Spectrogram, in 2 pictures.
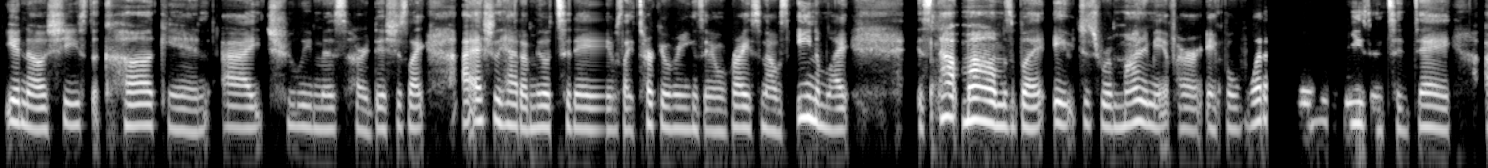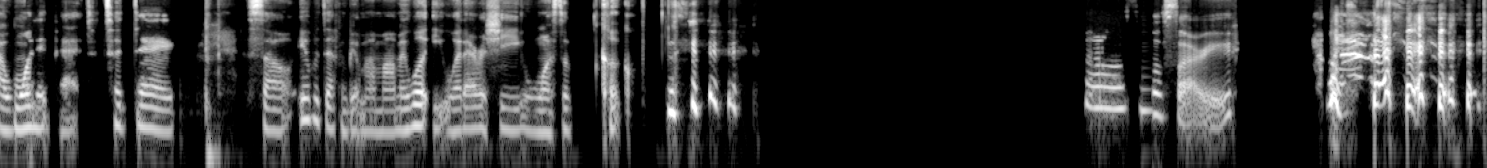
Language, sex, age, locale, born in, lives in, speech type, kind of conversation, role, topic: English, female, 45-49, en-US, United States, United States, conversation, podcast, guest, Why do shared meals have such a strong impact on our relationships and sense of community?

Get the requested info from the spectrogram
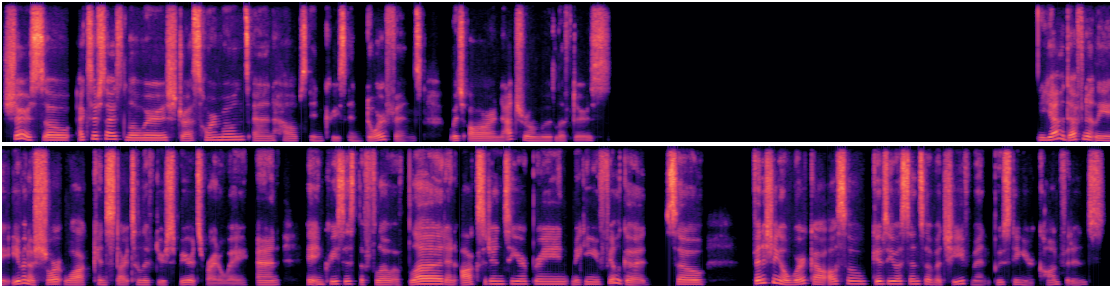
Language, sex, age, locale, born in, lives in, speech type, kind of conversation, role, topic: English, female, 20-24, en-US, United States, United States, read, expert-assistant, expert, What are the benefits of regular exercise for mental health?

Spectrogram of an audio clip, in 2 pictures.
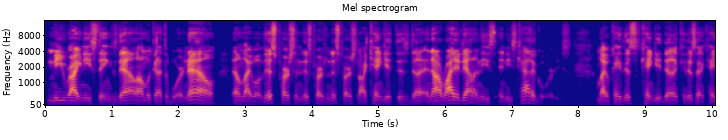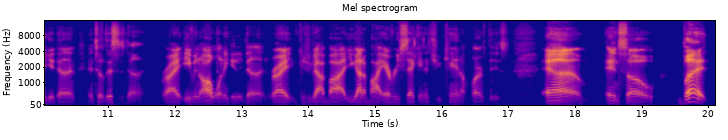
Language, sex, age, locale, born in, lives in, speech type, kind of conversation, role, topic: English, male, 30-34, en-US, United States, United States, conversation, podcast, guest, What are some effective ways to handle stress when life gets hectic?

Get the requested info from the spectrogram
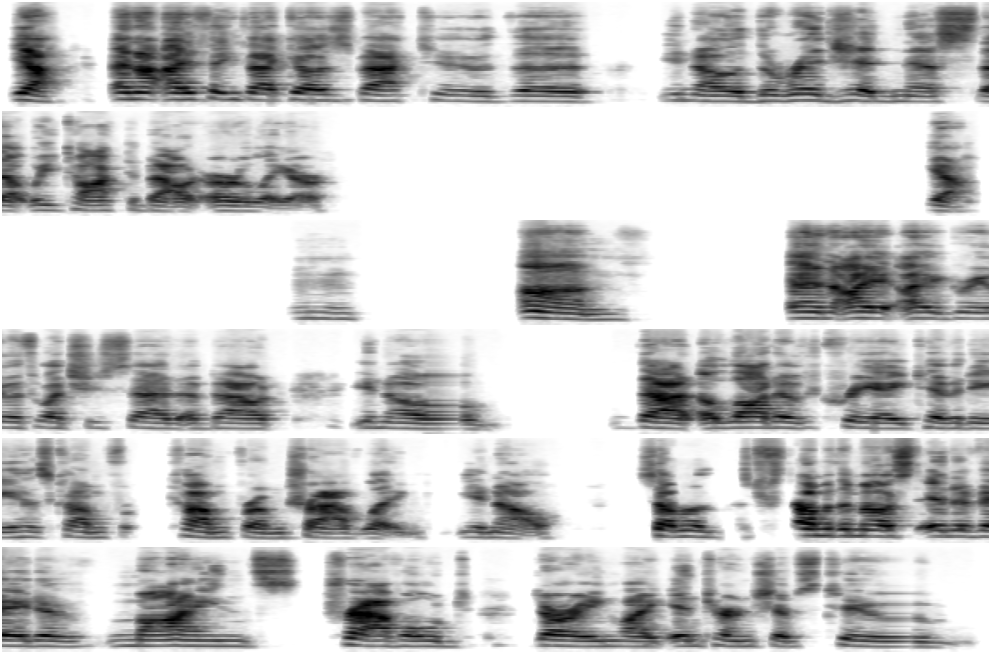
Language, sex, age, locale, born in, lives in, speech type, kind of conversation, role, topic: English, male, 25-29, en-US, United States, United States, conversation, podcast, host, What are some ways people can nurture and develop their creativity over time?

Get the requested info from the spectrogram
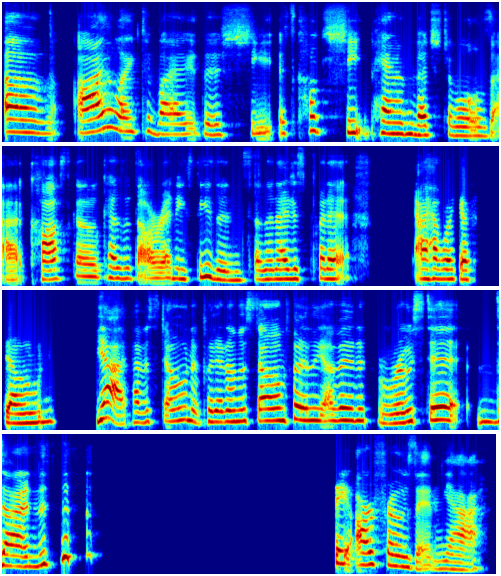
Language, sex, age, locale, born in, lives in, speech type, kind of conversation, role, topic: English, female, 50-54, en-US, United States, United States, conversation, unstructured, none, What is a common cooking mistake people often don’t realize they’re making?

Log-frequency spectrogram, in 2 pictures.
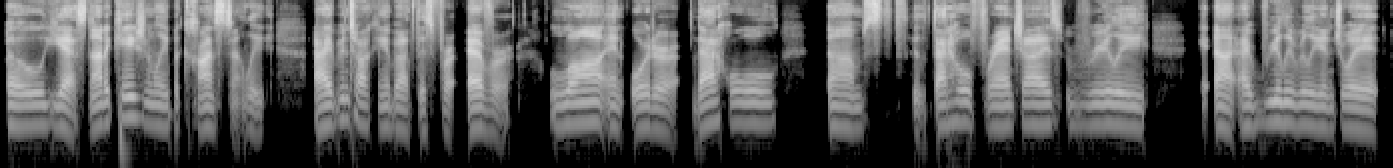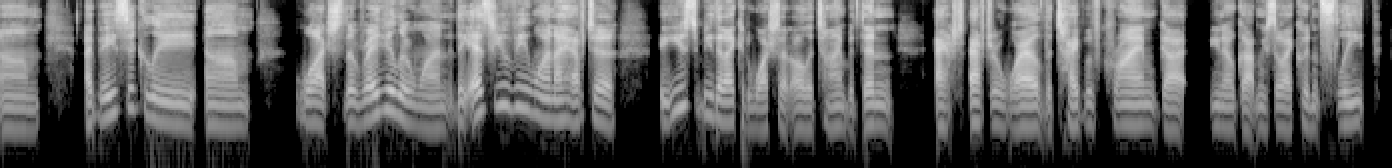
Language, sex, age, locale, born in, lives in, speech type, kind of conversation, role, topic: English, female, 60-64, en-US, United States, United States, conversation, unstructured, none, What does your ideal weekend binge-watch lineup look like, and what snacks do you reach for?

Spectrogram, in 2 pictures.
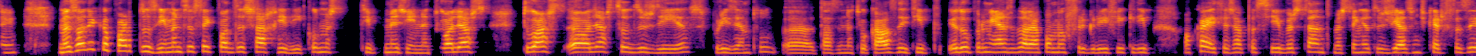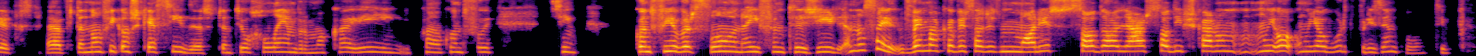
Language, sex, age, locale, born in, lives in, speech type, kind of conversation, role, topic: Portuguese, female, 30-34, pt-PT, Portugal, Portugal, conversation, unstructured, none, Qual é a melhor lembrança que você trouxe de uma viagem?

